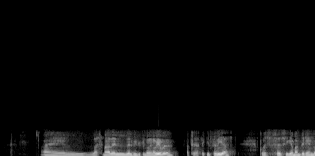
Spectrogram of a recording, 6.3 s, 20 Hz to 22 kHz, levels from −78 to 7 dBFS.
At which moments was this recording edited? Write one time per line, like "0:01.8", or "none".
none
